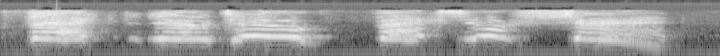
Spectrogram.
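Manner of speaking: shrill, very high, dragged-out screaming. Telling a friend how a man reacted to a troll account claiming his video, imitating someone screaming. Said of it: "And he starts screaming".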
